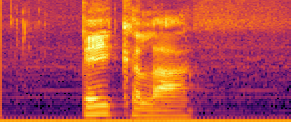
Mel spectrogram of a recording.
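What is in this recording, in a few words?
"Pekela", Dutch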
